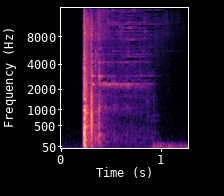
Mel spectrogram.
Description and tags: Me dropping a piece of concrete off my deck onto a concrete patio below.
